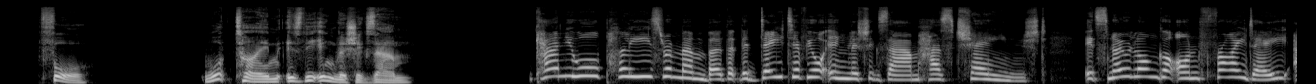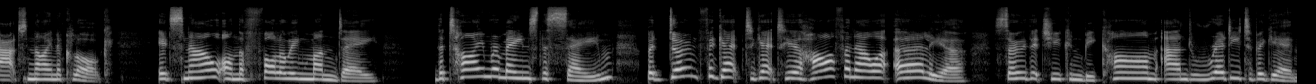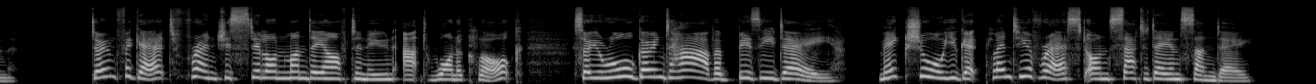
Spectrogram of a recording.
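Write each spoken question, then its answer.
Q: What time is the English exam?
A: 9 o'clock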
